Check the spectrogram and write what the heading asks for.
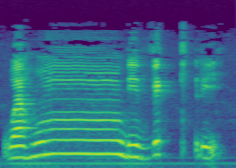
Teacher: ikhfa shafawi, stop for two harakat, lips lightly on top of each other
